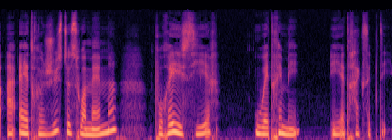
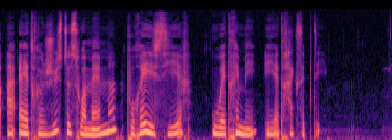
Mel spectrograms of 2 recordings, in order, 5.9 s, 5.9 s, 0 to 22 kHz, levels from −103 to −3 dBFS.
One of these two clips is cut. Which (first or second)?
second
